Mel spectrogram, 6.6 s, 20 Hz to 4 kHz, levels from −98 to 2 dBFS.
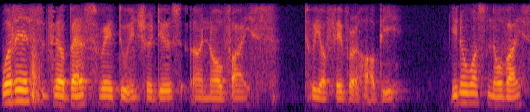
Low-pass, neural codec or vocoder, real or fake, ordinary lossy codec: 3.6 kHz; vocoder, 44.1 kHz, 128 mel bands every 512 samples, BigVGAN v2; fake; AAC, 24 kbps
